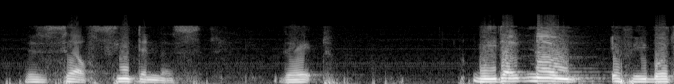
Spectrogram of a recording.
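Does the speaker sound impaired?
Yes: cerebral palsy; discovered at age 2.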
